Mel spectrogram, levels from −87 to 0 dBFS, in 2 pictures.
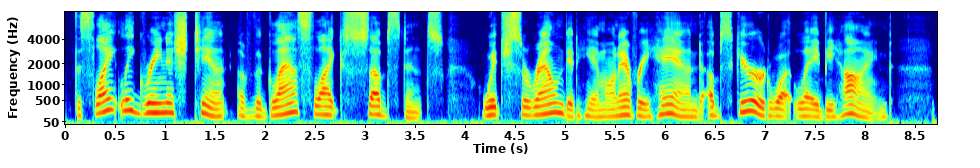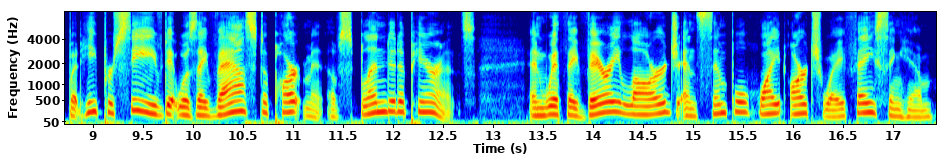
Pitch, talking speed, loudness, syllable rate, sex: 175 Hz, 140 wpm, -18 LUFS, 4.2 syllables/s, female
